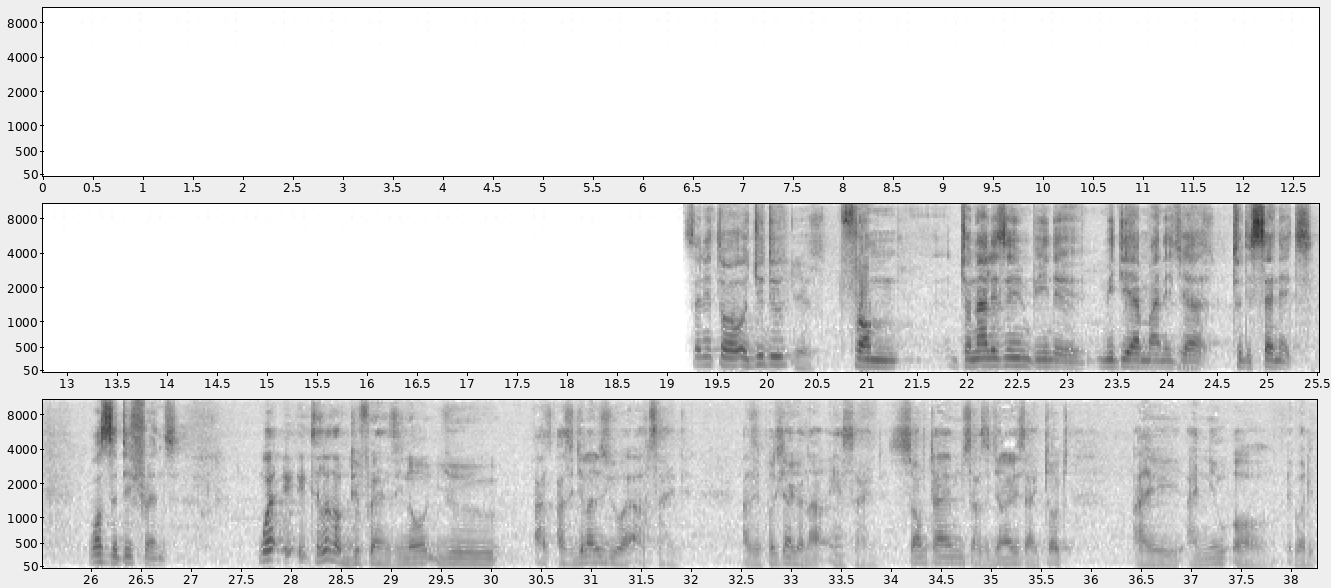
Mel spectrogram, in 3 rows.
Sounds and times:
Speech: 0:19.2 - 0:26.9, 0:27.7 - 0:35.8, 0:36.4 - 0:38.2.

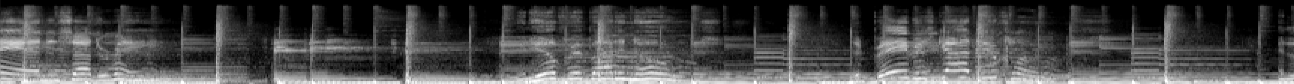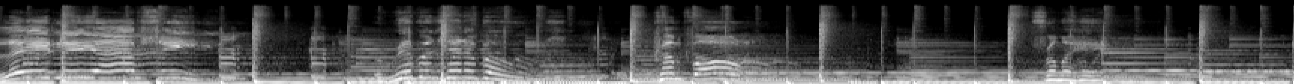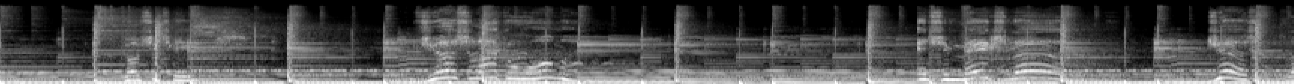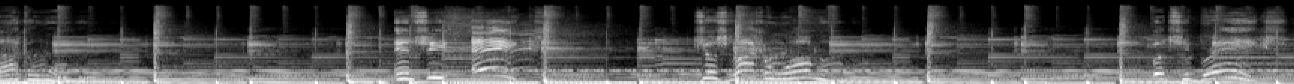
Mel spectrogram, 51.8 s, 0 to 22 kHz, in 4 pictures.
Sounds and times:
Music: 0:00.0 - 0:51.7.

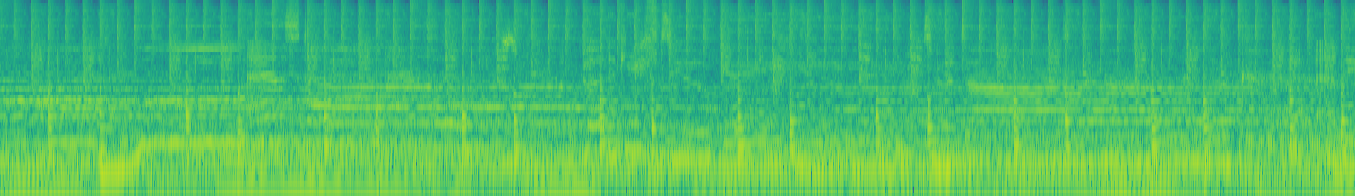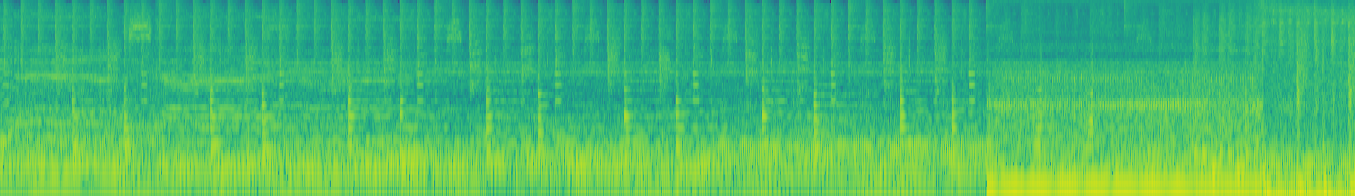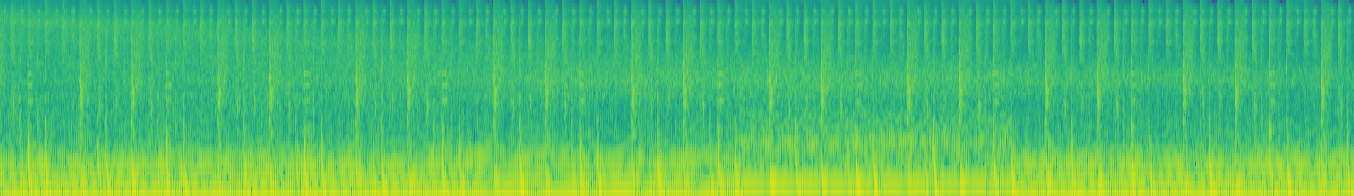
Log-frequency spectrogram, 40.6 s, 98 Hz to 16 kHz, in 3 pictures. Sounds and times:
Drum and bass: 0:00.0 - 0:40.6.

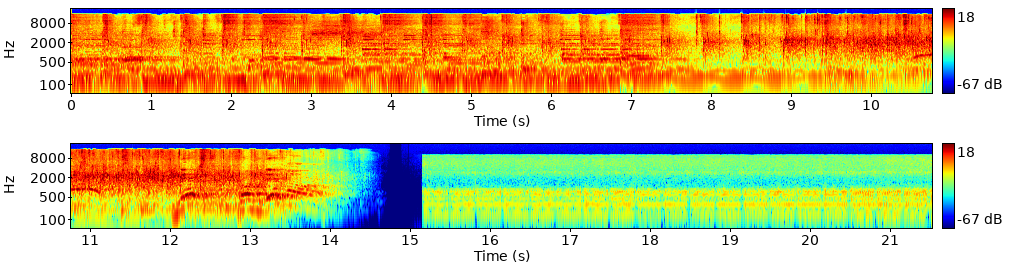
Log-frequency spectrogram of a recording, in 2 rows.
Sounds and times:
Music: 0:00.0 - 0:13.4, 0:15.2 - 0:21.5
Inside, large room or hall: 0:00.0 - 0:14.4
Speech: 0:12.0 - 0:14.1.

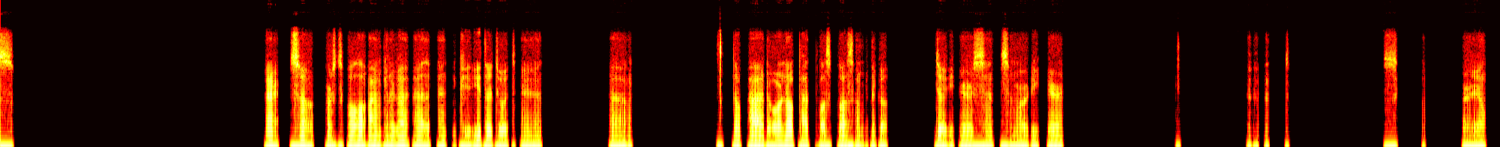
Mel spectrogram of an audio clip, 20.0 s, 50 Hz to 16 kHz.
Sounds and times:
Speech: 0:00.0 - 0:00.2, 0:03.6 - 0:07.2, 0:08.1 - 0:08.5, 0:09.6 - 0:11.9, 0:12.5 - 0:14.2, 0:16.6 - 0:17.2, 0:18.5 - 0:18.7, 0:19.5 - 0:20.0.

